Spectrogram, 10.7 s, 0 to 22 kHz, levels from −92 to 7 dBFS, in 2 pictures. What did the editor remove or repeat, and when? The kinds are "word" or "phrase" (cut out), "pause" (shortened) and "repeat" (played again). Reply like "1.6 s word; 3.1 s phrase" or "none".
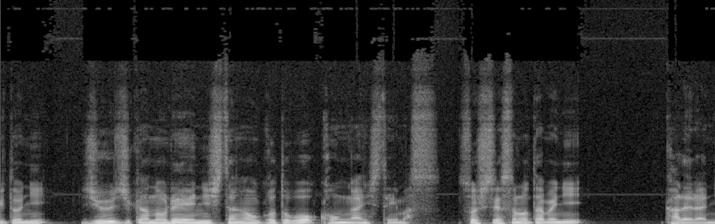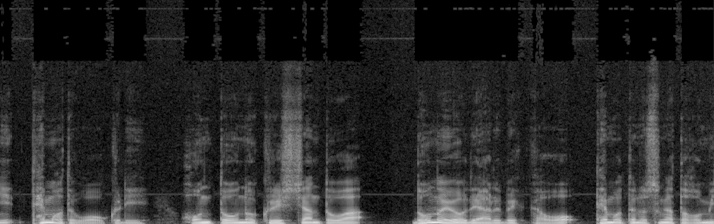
3.4 s pause; 6.6 s pause; 9.8 s pause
